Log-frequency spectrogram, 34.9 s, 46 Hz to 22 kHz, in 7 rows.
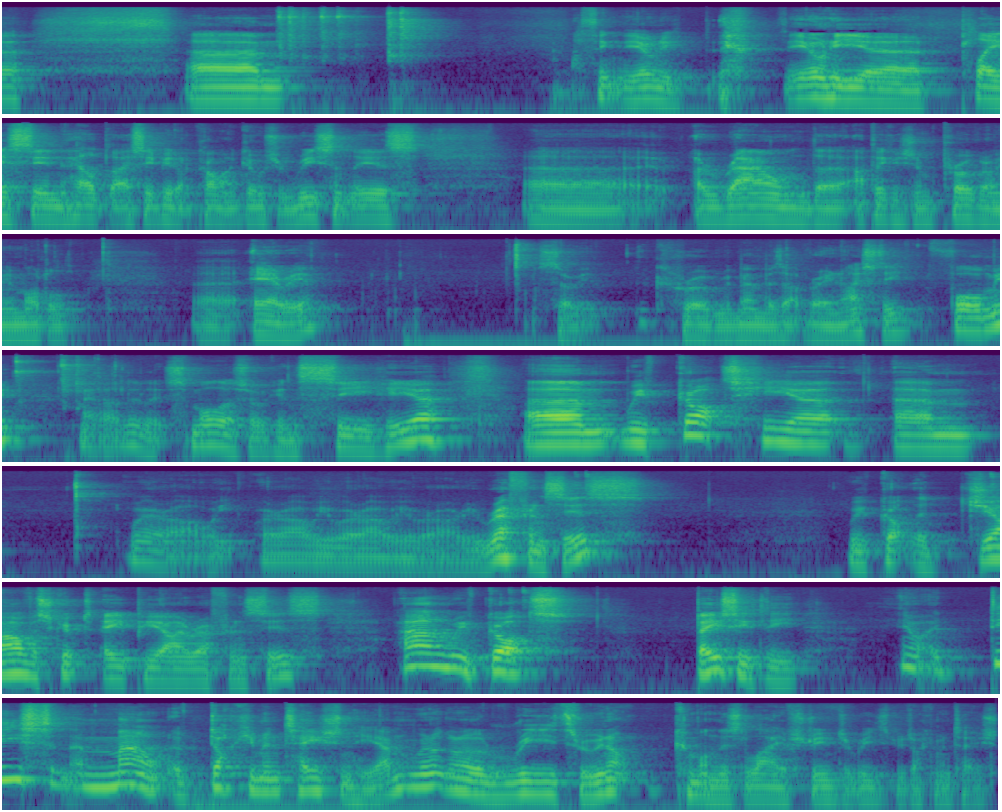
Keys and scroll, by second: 1.1-2.1 typing, 15.2 super+-.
